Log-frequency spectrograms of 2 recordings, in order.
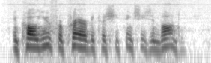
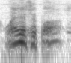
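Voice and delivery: high, soft imp voice; hushed high-pitched henchman; little imp; 7 semitones higher, 9 dB quieter than usual. Acted. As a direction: play a small, servile minion. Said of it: "the little imp comes over".

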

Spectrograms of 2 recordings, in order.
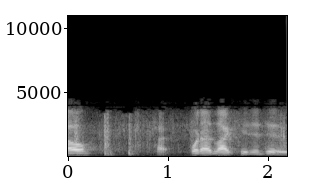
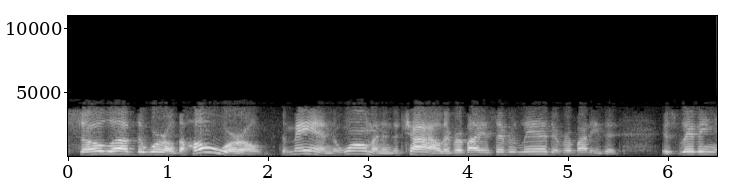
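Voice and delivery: preaching build-up; 7 semitones higher, 6 dB louder than usual. Shown as a demonstration. Teacher showing the class how to expand a verse, preaching. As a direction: preach it out, rising on each phrase. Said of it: "It'd be like".

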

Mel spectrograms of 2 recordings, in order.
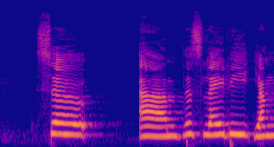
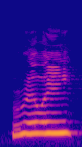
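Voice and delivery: high, louder sarcastic "really"; sarcastic disbelief; 6 semitones higher, 4 dB louder than usual. Retold or imitated. To the waitress who claims they're busy, sarcastic disbelief. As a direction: make it plain you don't believe her. Incredulous at empty restaurant.

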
